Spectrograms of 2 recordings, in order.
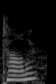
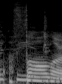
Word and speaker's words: Thaler: Geralt, have you met Taller? Taller? Here? Oh, Thaler, that's how you say his name.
